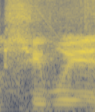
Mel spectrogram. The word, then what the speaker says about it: Shibuya: No, Shibuya is actually the correct pronunciation.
